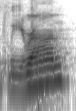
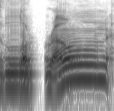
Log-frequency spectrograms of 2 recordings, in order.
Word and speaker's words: Lerone: And they always want to throw me for a loop with names because forever I was thinking it was Leron or something like that, but it's Lerone.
